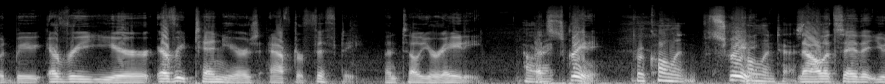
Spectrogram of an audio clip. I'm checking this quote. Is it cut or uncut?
uncut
